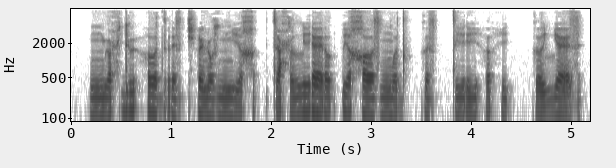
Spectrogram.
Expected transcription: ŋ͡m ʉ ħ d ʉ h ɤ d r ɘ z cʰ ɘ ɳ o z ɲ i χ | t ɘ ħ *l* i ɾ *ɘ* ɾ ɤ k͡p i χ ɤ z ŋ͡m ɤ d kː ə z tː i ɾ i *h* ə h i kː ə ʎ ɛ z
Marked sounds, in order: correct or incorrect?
incorrect: lː, incorrect: ɛ, correct

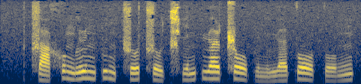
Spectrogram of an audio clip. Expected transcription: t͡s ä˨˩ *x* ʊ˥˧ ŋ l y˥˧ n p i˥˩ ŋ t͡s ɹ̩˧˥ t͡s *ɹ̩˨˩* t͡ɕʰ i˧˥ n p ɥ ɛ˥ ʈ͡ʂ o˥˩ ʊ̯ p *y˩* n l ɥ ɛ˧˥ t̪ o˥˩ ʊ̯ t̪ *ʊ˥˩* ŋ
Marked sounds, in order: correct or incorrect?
correct, correct, correct, incorrect: ʊ˧˥

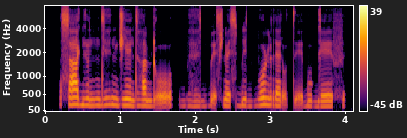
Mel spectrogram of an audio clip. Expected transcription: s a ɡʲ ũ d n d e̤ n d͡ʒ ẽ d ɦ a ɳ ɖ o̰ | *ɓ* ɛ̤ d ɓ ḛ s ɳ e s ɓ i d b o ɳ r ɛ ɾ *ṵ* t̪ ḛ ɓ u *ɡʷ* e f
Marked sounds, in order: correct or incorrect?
incorrect: bʱ, incorrect: o̰, incorrect: ɡ

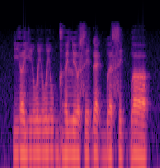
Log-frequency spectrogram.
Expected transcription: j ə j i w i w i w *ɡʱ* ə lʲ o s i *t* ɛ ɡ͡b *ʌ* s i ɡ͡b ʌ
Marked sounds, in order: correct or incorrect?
correct, incorrect: ɗ, incorrect: ə

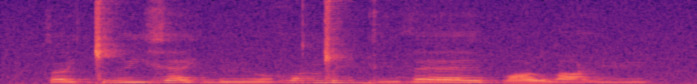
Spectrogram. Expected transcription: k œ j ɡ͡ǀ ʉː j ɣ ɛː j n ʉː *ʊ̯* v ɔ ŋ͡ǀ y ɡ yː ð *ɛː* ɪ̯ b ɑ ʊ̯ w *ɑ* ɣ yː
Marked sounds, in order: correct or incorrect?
correct, correct, correct

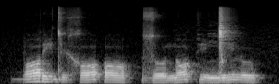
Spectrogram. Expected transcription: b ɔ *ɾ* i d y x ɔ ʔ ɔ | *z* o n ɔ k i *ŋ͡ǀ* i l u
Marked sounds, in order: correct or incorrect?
correct, correct, correct

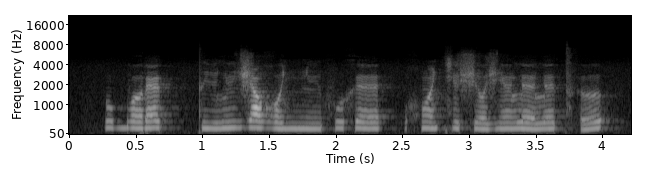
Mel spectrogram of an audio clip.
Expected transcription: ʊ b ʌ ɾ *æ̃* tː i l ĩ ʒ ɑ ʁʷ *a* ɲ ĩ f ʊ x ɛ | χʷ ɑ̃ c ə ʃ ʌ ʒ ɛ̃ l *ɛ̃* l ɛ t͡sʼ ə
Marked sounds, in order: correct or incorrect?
incorrect: æ, incorrect: æ, incorrect: ɛ

